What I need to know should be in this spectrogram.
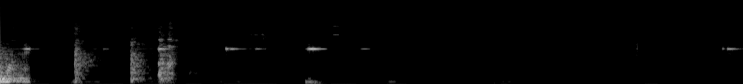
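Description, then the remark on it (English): An alarm sounds in a few short, high-pitched electronic beeps at uneven intervals, following some brief muffled knocks or coughs, with long quiet gaps between the tones. “So the waiver of premium, just hold on 1 minute, my alarm is going off.”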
